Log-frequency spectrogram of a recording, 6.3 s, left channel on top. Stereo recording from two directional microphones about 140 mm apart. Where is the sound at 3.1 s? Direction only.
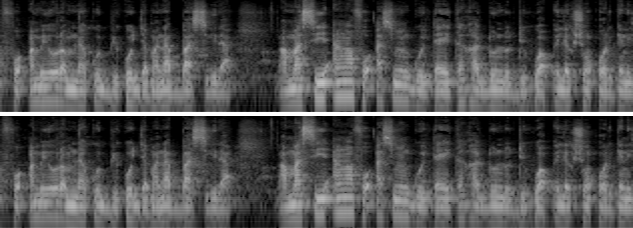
20° left (ahead or behind).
